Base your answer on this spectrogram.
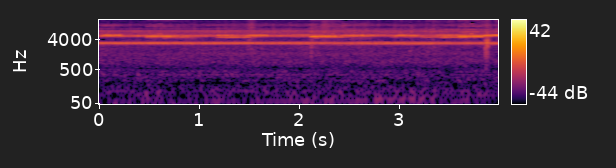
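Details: Crickets calling at night along a walk to the store: an unbroken shrill trill with a higher wavering band above it, against a dense low roar of ambient noise.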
